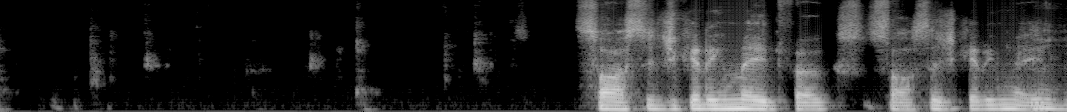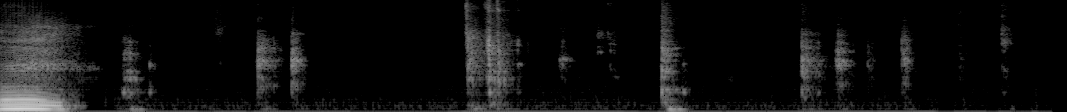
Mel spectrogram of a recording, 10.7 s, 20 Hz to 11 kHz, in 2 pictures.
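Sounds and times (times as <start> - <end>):
computer keyboard typing with sharp key clicks: 0.0 - 2.8, 5.8 - 10.6
speech: 2.9 - 5.8.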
